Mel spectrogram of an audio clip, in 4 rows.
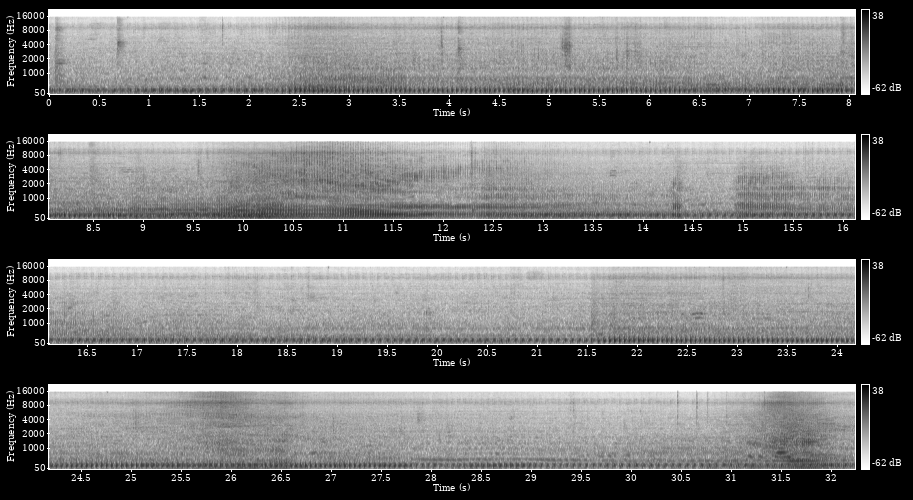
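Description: A motor vehicle engine running steadily at low revs, weaker for a while in the middle and stronger again about 22 seconds in. About ten seconds in, another vehicle passes close by, its engine pitch falling as it goes past, and a second vehicle goes by with a rush of noise near the end.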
